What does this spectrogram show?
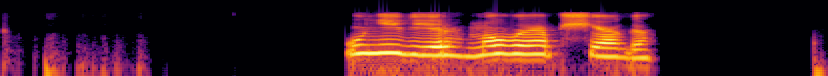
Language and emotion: Russian, neutral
